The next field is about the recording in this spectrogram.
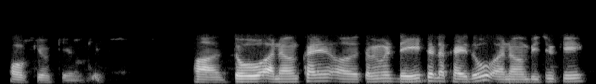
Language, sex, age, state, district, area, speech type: Gujarati, male, 30-45, Gujarat, Ahmedabad, urban, conversation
